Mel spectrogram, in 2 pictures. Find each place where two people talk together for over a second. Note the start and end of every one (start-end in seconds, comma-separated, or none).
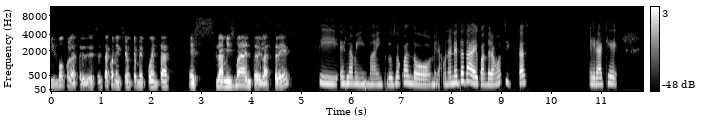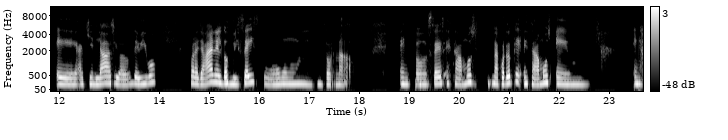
none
